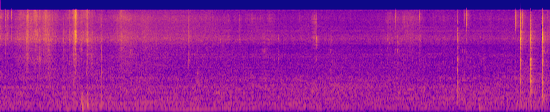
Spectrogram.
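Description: Ketchup being poured from a bottle into a plastic measuring cup: soft squelches and a few light handling clicks over a steady low room hum.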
